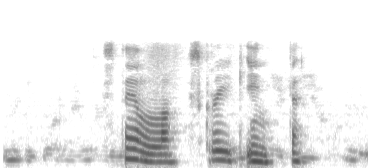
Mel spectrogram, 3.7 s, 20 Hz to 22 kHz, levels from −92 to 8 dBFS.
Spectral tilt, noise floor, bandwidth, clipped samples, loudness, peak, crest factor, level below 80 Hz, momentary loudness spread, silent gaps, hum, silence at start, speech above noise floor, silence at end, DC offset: -6 dB/octave; -64 dBFS; 8.2 kHz; under 0.1%; -32 LUFS; -16 dBFS; 18 dB; -72 dBFS; 21 LU; none; none; 0.05 s; 32 dB; 0 s; under 0.1%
